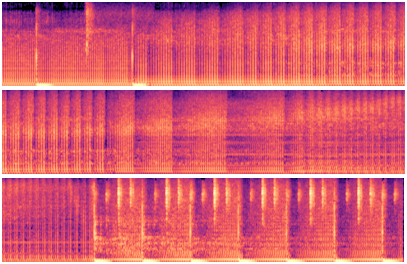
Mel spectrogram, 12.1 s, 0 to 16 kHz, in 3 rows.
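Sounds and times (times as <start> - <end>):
pulsing synth pattern: 0.0 - 12.0
sustained synth bass: 0.0 - 12.0.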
